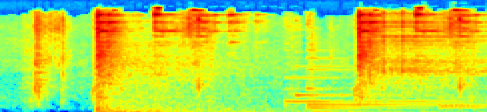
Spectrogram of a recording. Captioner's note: smack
